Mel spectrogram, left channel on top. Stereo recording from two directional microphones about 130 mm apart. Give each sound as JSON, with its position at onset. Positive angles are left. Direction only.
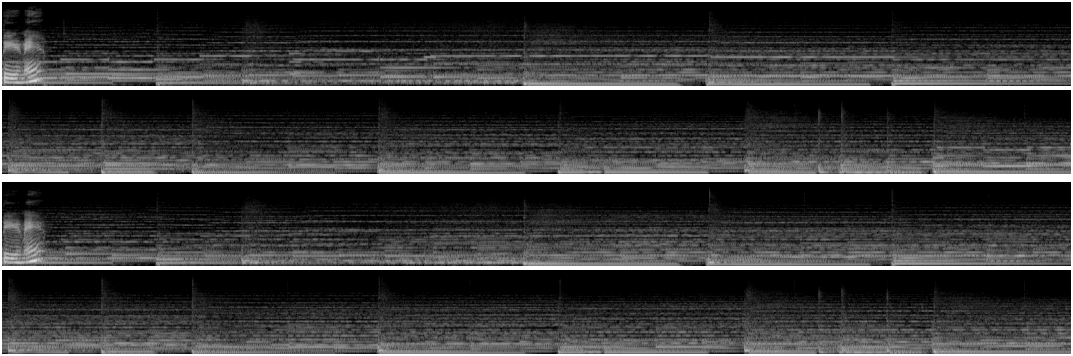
{"t": 0.0, "sound": "speech", "side_deg": 15}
